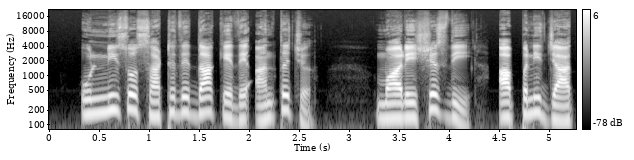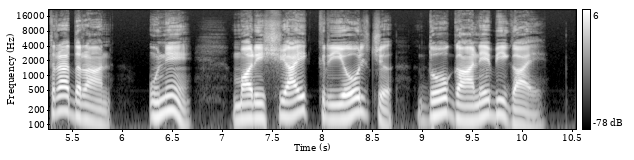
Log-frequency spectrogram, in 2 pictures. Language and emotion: Dogri, neutral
